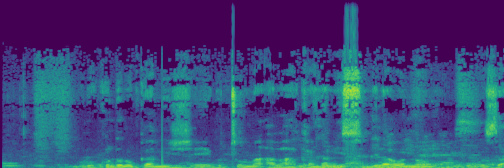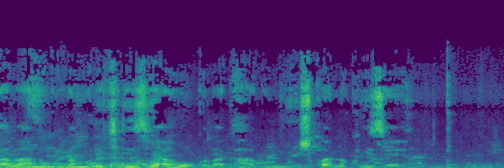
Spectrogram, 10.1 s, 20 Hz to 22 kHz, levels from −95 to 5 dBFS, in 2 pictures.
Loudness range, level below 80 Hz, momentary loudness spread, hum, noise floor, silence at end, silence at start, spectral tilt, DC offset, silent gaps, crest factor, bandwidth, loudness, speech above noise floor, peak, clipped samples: 8 LU; -52 dBFS; 17 LU; none; -45 dBFS; 0.3 s; 0.05 s; -4 dB/octave; under 0.1%; none; 20 dB; 16 kHz; -17 LUFS; 26 dB; 0 dBFS; under 0.1%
